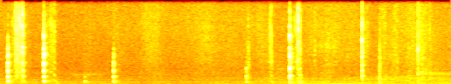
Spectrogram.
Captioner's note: tapping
